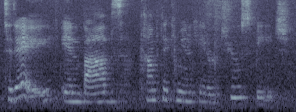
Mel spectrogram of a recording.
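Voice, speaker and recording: A woman giving a formal, deliberate podium introduction of the next speaker. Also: medium pitch. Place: meeting room at a podium. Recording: echoey room, distant mic, clear background noise.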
